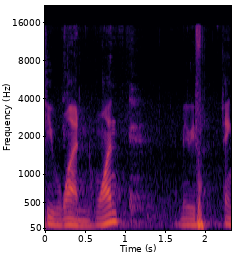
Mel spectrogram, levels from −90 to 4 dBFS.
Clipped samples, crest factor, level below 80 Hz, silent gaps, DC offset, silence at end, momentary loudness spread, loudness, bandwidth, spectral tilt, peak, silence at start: under 0.1%; 20 dB; -58 dBFS; none; under 0.1%; 0 s; 17 LU; -38 LUFS; 15.5 kHz; -6 dB/octave; -18 dBFS; 0 s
